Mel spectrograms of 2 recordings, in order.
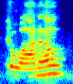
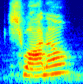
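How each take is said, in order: First: The name is said the way it is spelled. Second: The name is said in a shortened form. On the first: The speaker calls it wrong. "I want to say Shawano, because that's how it looks" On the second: The speaker calls it right.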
